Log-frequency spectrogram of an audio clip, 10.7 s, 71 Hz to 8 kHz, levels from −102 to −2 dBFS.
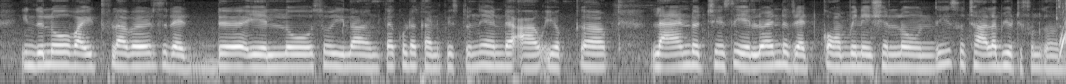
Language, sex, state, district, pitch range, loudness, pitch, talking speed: Telugu, female, Andhra Pradesh, Krishna, 190-205 Hz, -17 LUFS, 195 Hz, 145 wpm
